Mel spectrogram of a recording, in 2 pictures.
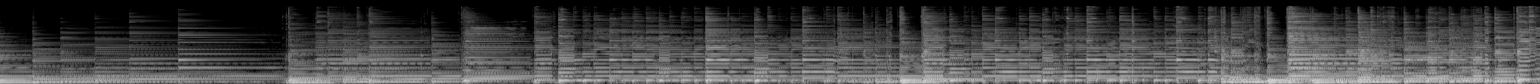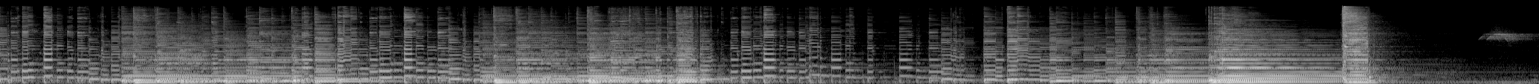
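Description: Taylor Grand Pacific dreadnought acoustic guitar flatpicked with a medium pick in bluegrass style, mixing quick single-note runs with strummed chords. It ends on a last chord shortly before the end.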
